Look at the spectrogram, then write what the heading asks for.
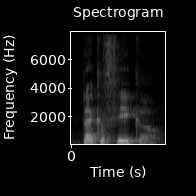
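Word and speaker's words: beccafico: oven 350 degrees for 20 minutes and I mispronounced the name of that earlier it's Becca FICO b-e-c-c-a-f-i-c-o so it's usually done with sardines the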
